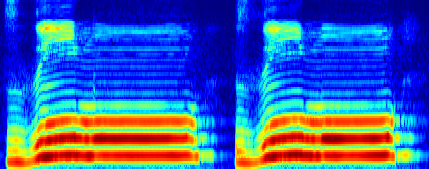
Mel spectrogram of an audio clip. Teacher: زی کو ہم سیٹی کی طرح ادا کریں گے سخت طریقے سے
